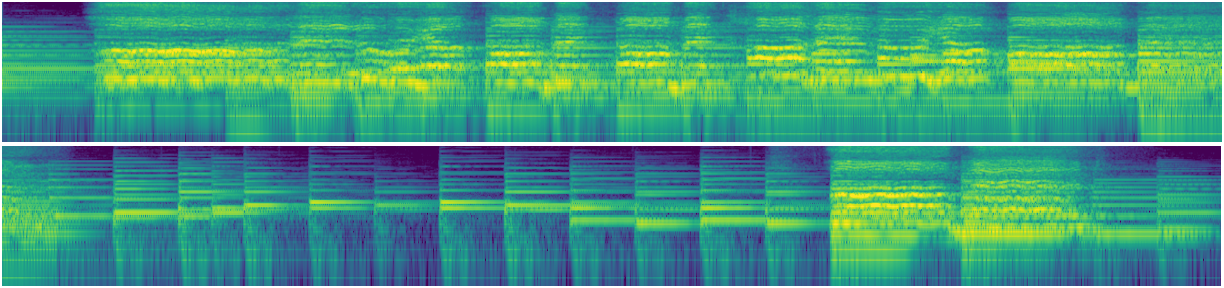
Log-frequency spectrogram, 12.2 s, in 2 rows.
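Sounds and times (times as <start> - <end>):
alto voice singing: 0.5 - 6.5, 10.1 - 11.8.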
